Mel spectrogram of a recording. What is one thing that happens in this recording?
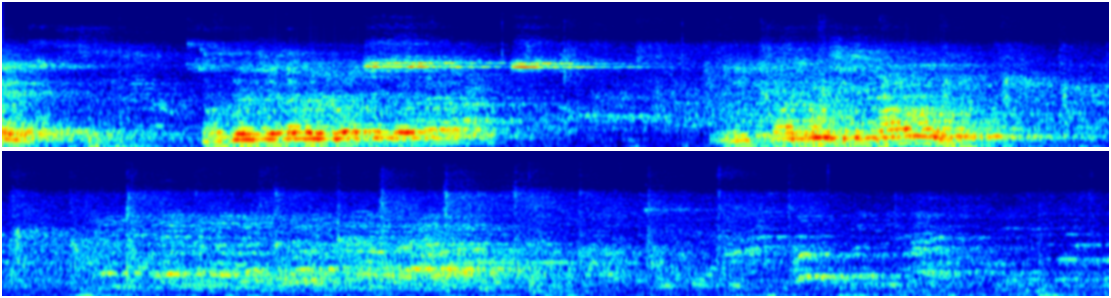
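A crowd of spectators shouts and cheers nearby.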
